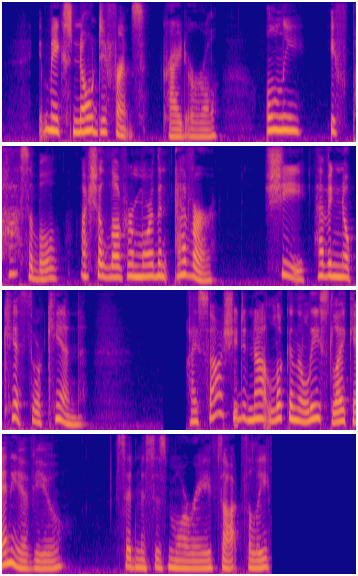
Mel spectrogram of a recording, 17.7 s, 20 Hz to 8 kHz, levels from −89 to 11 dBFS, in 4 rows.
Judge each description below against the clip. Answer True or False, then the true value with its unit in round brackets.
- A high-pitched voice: True (225 Hz)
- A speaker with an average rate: False (130 wpm)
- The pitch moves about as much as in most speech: False (7.5 semitones)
